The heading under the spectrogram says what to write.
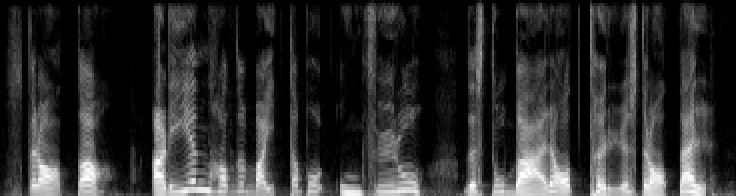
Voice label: strata, Numedalsmål

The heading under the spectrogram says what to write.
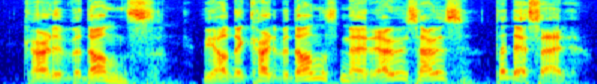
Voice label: kaeLvedans, Numedalsmål

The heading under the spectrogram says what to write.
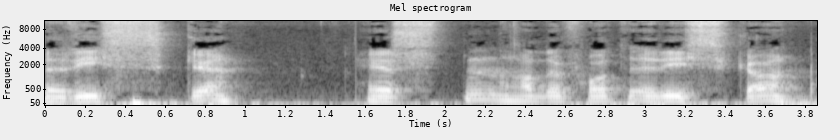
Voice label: riske, Numedalsmål; Hesten hadde fått riska.

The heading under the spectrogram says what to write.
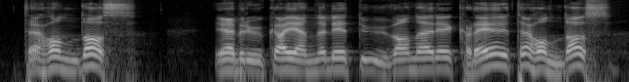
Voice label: te hånndass, Numedalsmål

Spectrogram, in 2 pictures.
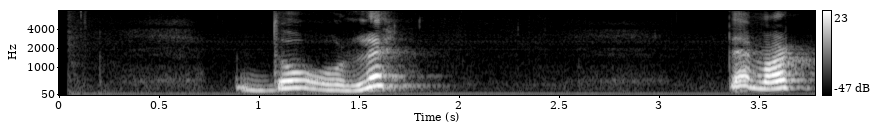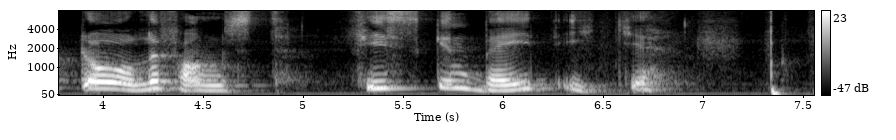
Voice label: "dale", Numedalsmål

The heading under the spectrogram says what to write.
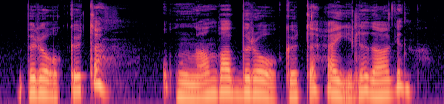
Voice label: "bråkute", Numedalsmål

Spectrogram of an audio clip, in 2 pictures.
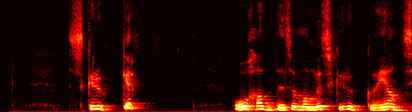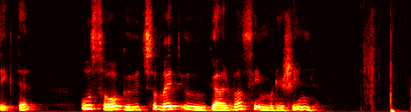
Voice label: "skrukke", Numedalsmål

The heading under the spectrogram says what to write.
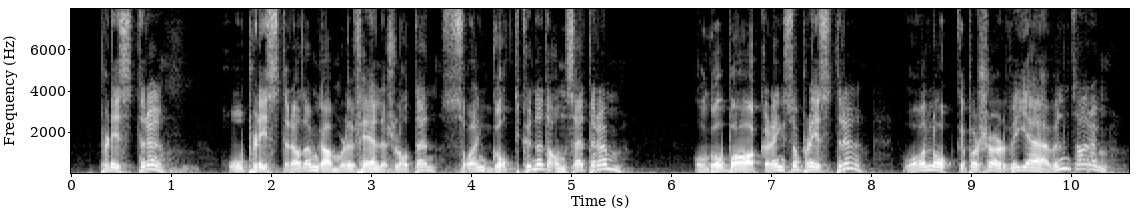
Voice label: "pListre", Numedalsmål

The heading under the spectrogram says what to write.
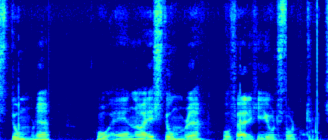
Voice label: stomLe, Numedalsmål

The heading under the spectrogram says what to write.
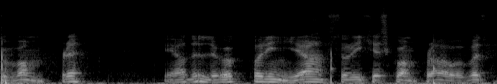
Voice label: "skvampLe", Numedalsmål; Verb

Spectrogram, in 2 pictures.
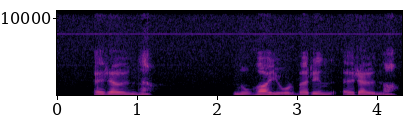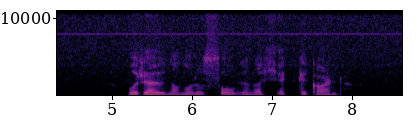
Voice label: raune, Numedalsmål; No ha joLbærin rauna. Ho rauna når ho såg denne kjekke kar`n.; Verb

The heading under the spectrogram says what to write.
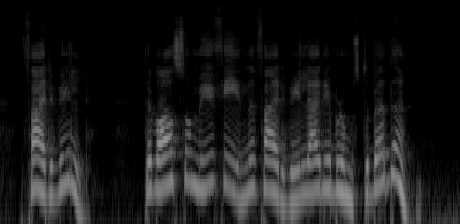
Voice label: færvill, Numedalsmål; Fevrell vert og bruka.

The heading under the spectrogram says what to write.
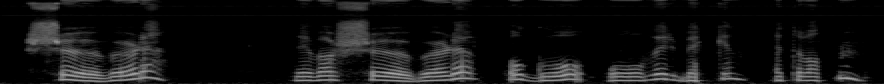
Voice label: sjovole, Numedalsmål; Adjektiv; Veggli

